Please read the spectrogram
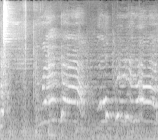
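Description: Children's high-pitched voices calling out in two short bursts over a music soundtrack, opening with a sharp hit.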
